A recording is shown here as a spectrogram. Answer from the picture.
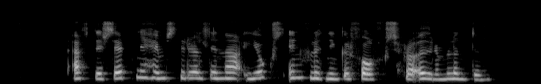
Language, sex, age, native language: Icelandic, female, 20-29, Icelandic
